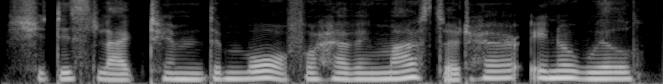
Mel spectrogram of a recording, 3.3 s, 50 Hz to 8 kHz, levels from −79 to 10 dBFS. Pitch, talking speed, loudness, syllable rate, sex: 180 Hz, 200 wpm, -17 LUFS, 5.4 syllables/s, female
